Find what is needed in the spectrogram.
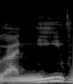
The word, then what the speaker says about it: Niamh: Because I've been pronouncing her name wrong on the podcast all season. Yeah. So we're going to go down to Niamh Wallace in seventh. N-I-A-M-H. It's just not a name that we have a lot of in the UK.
